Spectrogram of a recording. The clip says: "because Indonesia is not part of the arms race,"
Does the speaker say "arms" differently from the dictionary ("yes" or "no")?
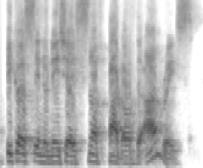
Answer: yes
